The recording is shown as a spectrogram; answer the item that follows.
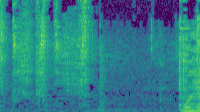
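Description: Fabric scissors cutting through cloth in a run of short, crisp snips, about two a second.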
